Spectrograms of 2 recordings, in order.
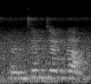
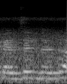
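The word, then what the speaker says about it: Kanchenjunga: प्रथम कंचनजंगा, कंचन जंगा तो नहीं है, वो अलग है, कंचनजंगा अलग है। इट्स कंचनजंगा नेशनल पार्क, ठीक है।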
